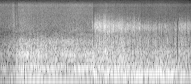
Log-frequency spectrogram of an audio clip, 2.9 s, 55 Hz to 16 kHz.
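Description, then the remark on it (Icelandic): A deep, sustained roar of a massive atomic bomb explosion at Bikini, the first dropped there by an American aircraft on 1 July 1946 in Army-Navy tests, rumbles continuously at full loudness, heavy low-end with a hissy, degraded quality typical of an old archival recording; no voices. “1. júli 1946 varpaði bandarísk sprengjuflúel fyrstu kjarnokkusprengjunni á Bikini.”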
